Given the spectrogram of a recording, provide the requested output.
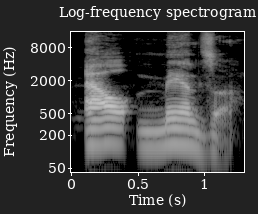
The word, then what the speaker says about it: Almanza: If you ever want to say my last name, it's pronounced Almanza.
